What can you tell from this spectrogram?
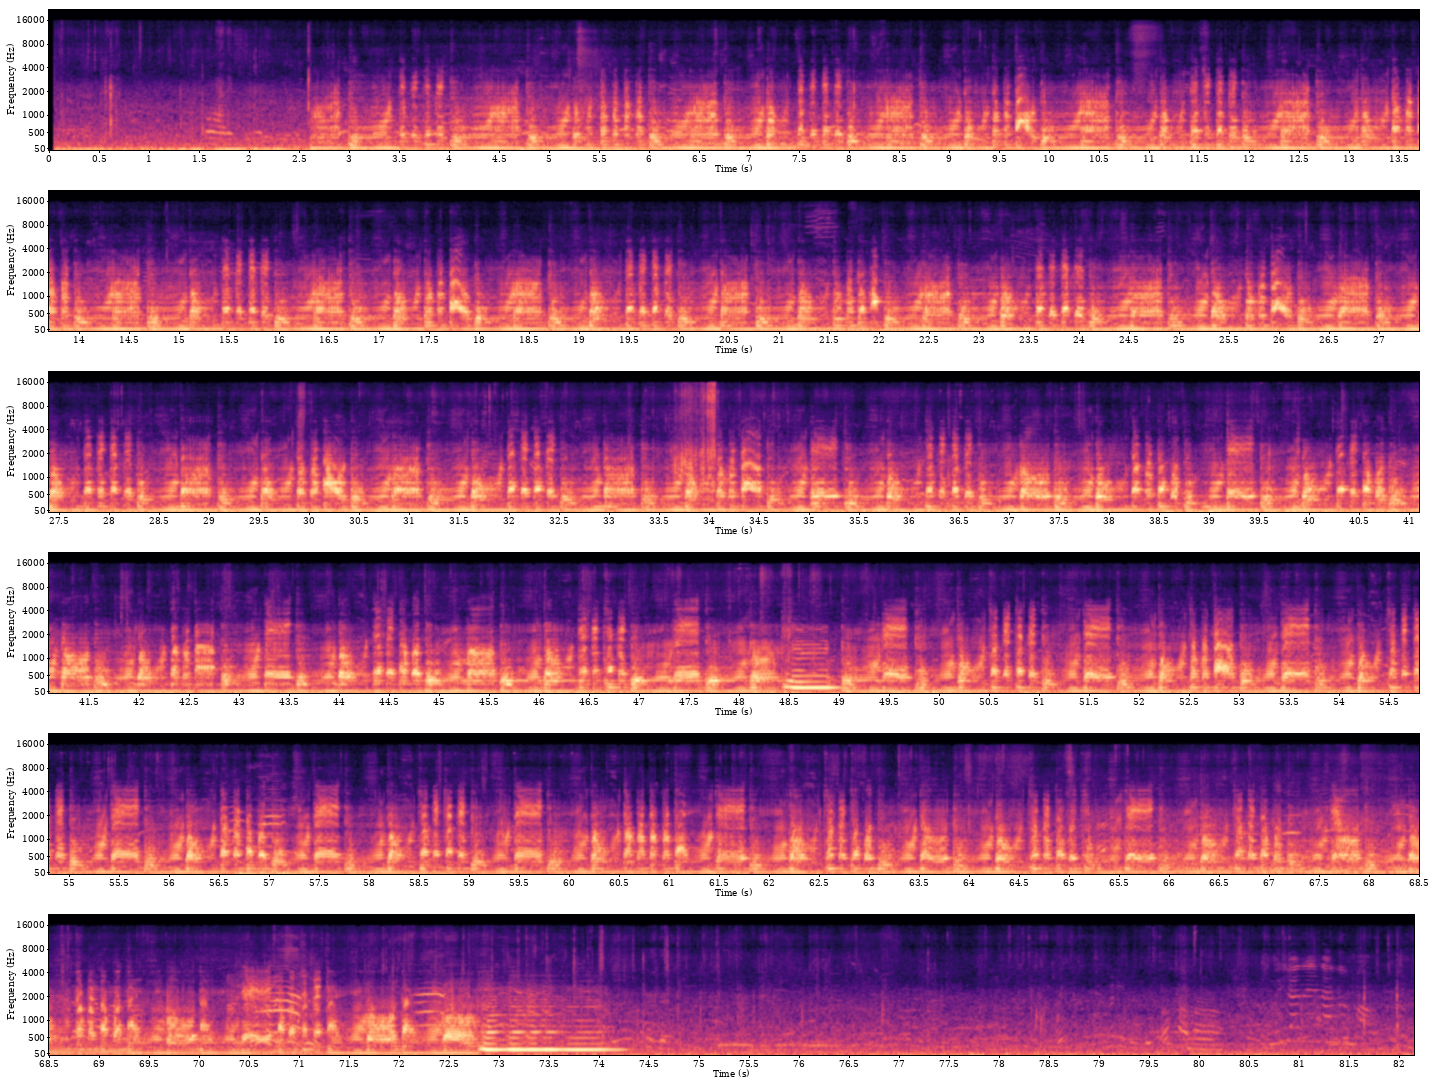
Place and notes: Nazarè, didjeridoo over the ocean
a young woman plays didjeridoo, looking at the ocean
